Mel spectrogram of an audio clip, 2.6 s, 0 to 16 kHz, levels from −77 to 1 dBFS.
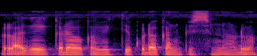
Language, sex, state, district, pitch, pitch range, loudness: Telugu, male, Andhra Pradesh, Sri Satya Sai, 110 Hz, 105-115 Hz, -20 LUFS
